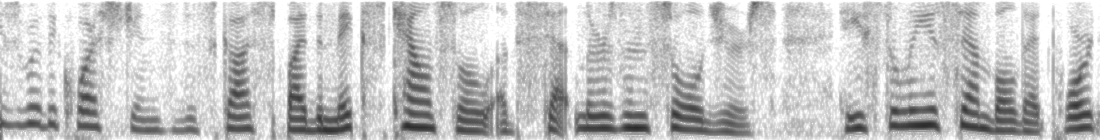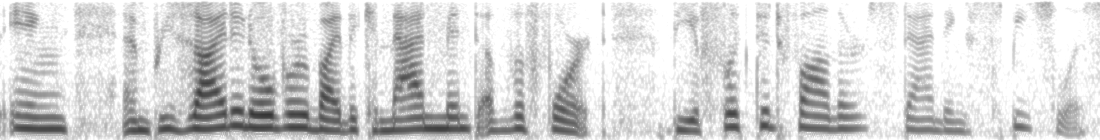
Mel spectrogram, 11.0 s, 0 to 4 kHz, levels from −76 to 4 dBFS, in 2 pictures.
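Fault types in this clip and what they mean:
Automatic gain falling: The gain control judged the input too loud or its background noise too strong and turned itself down gradually. From 4.24 s to 7.83 s the speech sinks by about 5 dB. The room background drops along with it, showing the change comes from the system.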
